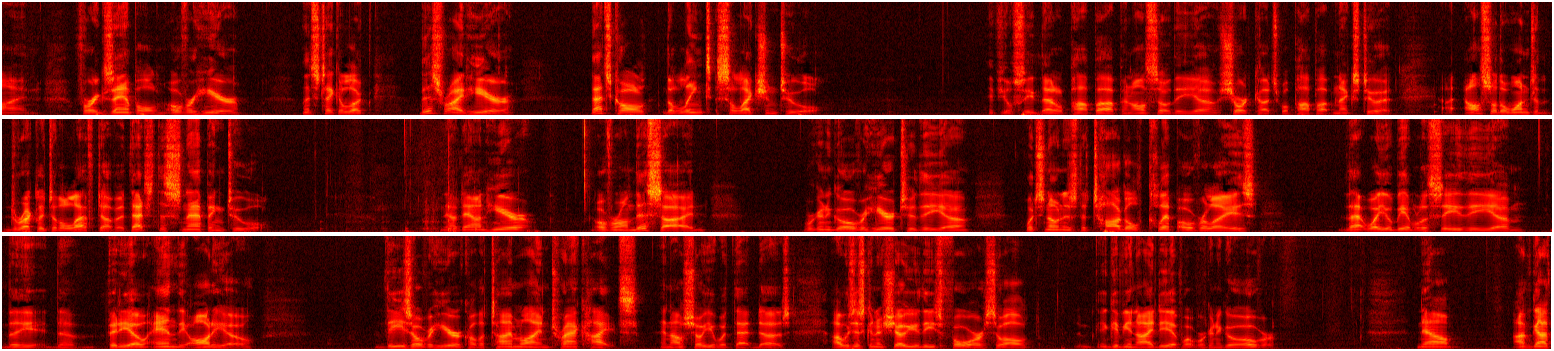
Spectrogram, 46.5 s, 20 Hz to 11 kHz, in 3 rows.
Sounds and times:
Speech: 0.0 - 2.4, 3.0 - 5.2, 5.9 - 8.2, 9.8 - 18.2, 19.9 - 22.6, 23.5 - 28.1, 28.9 - 33.6, 34.7 - 43.8, 45.2 - 46.4.

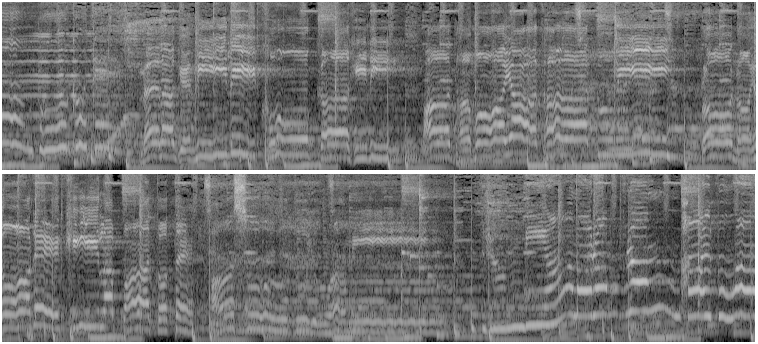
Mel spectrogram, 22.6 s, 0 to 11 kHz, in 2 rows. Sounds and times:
Music of Bollywood: 0.0 - 22.6.

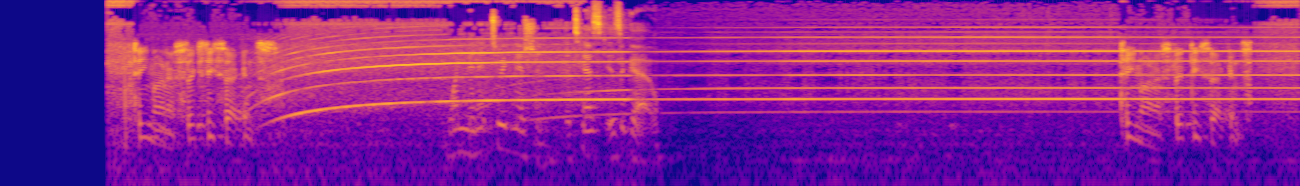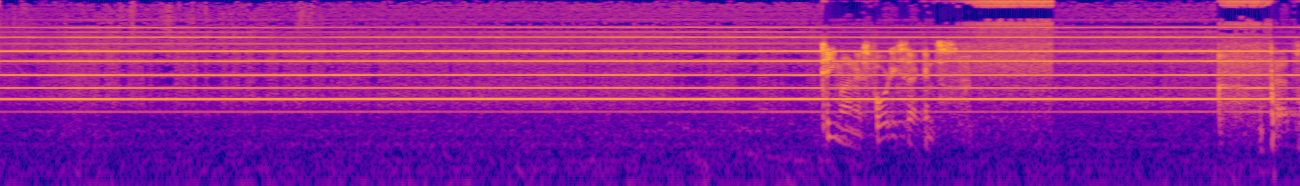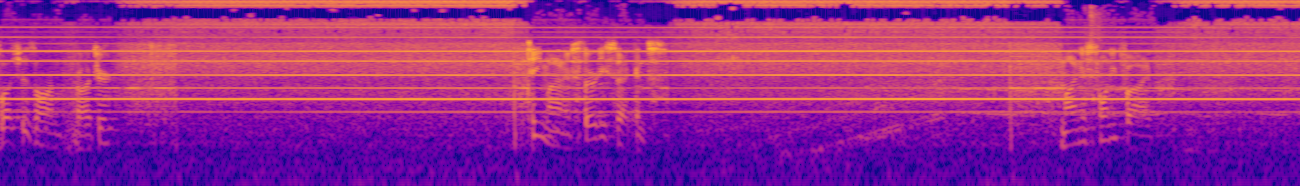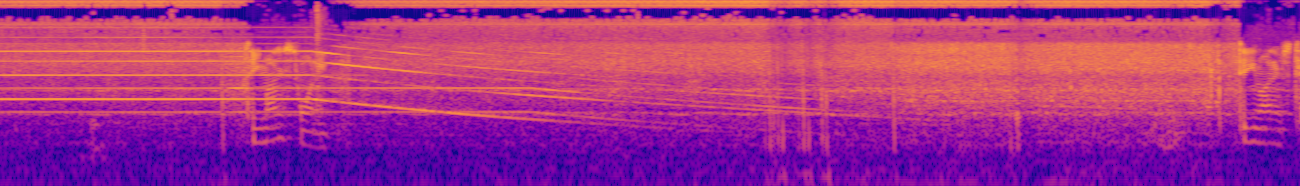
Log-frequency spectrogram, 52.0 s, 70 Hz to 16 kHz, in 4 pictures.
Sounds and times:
Siren: 1.1 - 52.0
Speech: 1.3 - 2.8, 4.5 - 6.6, 11.2 - 12.6, 21.2 - 22.7, 25.6 - 27.6, 31.2 - 32.7, 36.6 - 37.6, 41.4 - 42.3, 51.4 - 52.0.

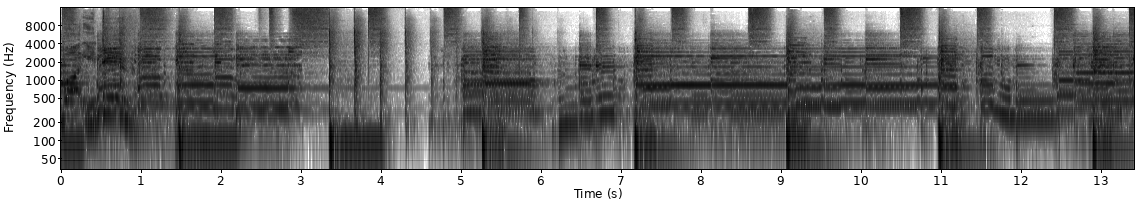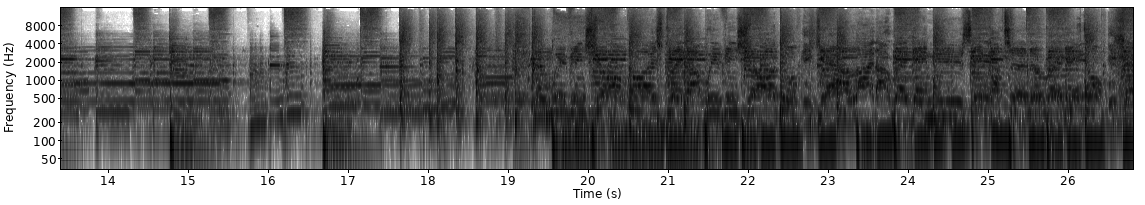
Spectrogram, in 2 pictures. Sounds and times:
Electric guitar: 0.0 - 26.8.

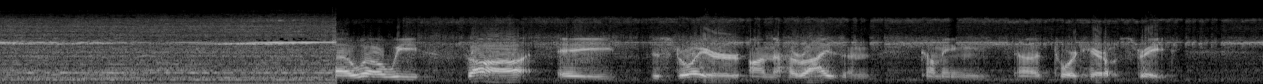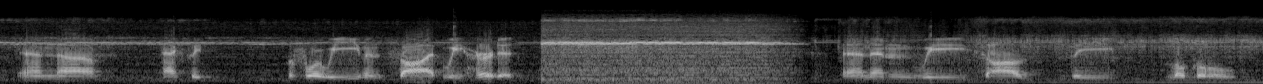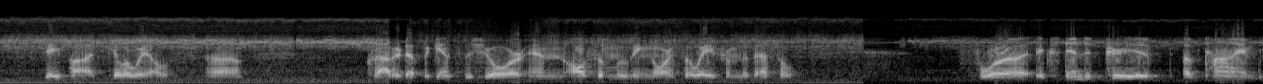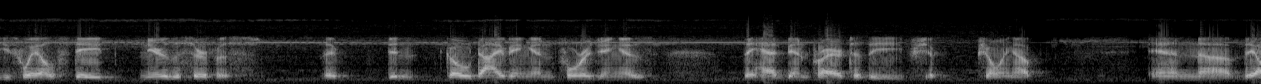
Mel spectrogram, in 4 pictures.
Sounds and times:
Speech: 3.4 - 11.8, 12.8 - 13.7, 14.3 - 14.8, 15.5 - 17.8, 21.1 - 25.0, 25.7 - 27.8, 29.0 - 33.2, 35.0 - 40.5, 41.1 - 44.5, 45.4 - 48.3, 49.4 - 50.5.

